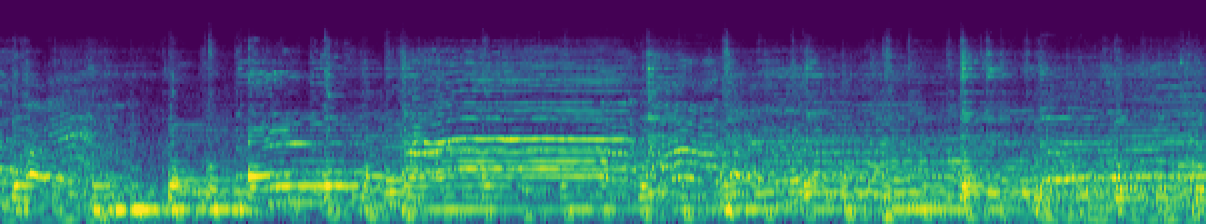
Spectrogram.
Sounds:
Music, Banjo, playing banjo, Musical instrument

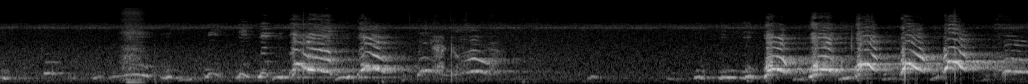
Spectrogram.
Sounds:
Speech, Animal

